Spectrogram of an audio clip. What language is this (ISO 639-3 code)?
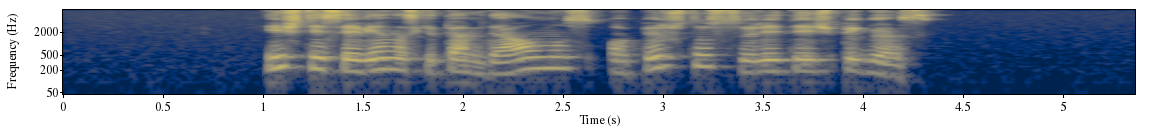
lit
